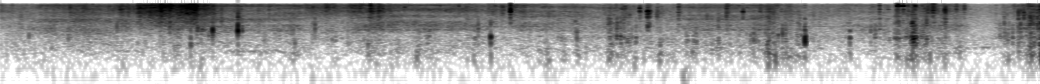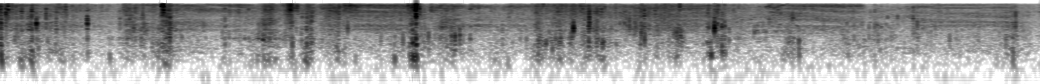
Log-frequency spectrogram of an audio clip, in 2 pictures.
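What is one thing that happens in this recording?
Footsteps crunch through dry grass and twigs.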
